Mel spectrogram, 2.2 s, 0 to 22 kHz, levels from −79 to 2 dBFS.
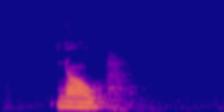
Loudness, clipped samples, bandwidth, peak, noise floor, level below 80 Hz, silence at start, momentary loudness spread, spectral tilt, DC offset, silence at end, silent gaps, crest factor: -28 LUFS; under 0.1%; 12.5 kHz; -10 dBFS; -70 dBFS; -68 dBFS; 0.55 s; 23 LU; -9.5 dB/octave; under 0.1%; 1 s; none; 22 dB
